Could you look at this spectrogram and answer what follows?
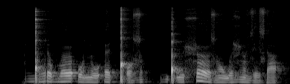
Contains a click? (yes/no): yes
